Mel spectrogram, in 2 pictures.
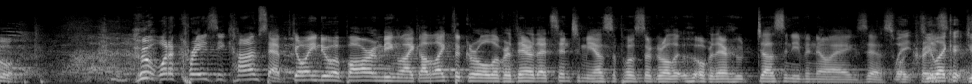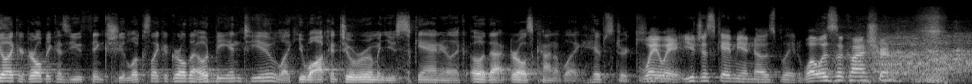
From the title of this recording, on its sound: Live from Montreal!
